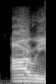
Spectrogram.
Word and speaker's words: Aria: It's actually Aria. Aria. You got to That put was- the he- emphasis on the right syllable.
